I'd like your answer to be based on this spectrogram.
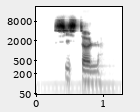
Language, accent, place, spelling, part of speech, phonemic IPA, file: French, France, Lyon, systole, noun, /sis.tɔl/, LL-Q150 (fra)-systole.wav
- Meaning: systole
